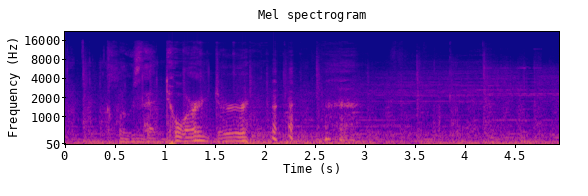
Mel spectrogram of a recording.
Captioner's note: chuckle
